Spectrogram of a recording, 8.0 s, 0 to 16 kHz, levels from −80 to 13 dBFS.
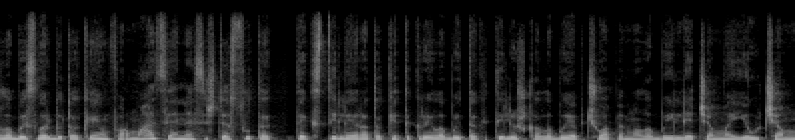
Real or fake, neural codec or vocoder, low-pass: fake; autoencoder, 48 kHz, 128 numbers a frame, DAC-VAE, trained on Japanese speech; 14.4 kHz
